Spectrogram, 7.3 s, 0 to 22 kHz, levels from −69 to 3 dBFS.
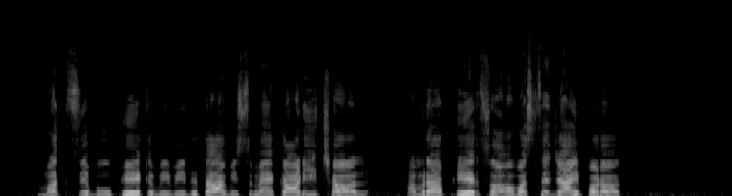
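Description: No technical faults are audible.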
